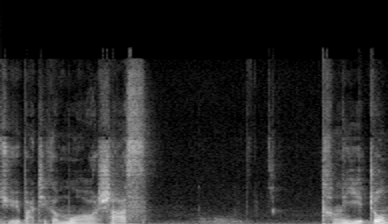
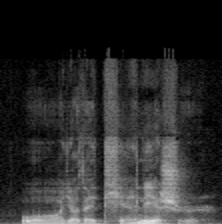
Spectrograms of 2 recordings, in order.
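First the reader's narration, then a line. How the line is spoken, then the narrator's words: Low deep voice. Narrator (Chinese): 项少龙沉声说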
